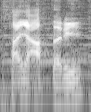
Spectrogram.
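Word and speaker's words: 体当たり: Cioè, unsurprisingly, Tayatari, the accent becomes actually on the A, which is not surprising as that's actually a typical spot for the accent for compounds.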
